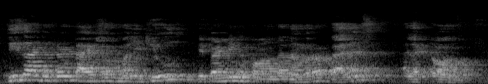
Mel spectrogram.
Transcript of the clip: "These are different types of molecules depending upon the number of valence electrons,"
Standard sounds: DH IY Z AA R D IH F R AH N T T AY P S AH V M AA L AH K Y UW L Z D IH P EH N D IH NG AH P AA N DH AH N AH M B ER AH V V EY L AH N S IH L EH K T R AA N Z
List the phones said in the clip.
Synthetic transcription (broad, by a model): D IY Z AA R D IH F R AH N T T AY P S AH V M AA L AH K Y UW L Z D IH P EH N D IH NG AH P AA N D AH N AH M B ER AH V B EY L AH N S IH L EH K T R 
